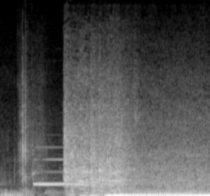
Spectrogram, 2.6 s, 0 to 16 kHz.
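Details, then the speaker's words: 2005 Jeep Wrangler Unlimited TJ 4.0 after replacing clogged catalytic converters with new exhaust: brief crank, catches cleanly to steady even idle with no knocks or misses; sounds much healthier while computer relearns fuel ratio. "It just sounds so much healthier. Like, it's just that good, like, sound."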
